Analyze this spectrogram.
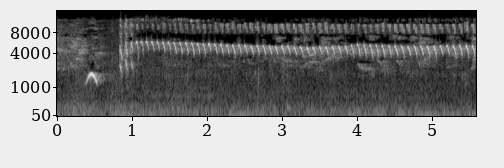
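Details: White-rumped shama imitating sparrows and tengkek: one short upslurred whistle, a pause, then a long, very fast, high, dry trill running steadily for over four seconds.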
